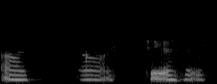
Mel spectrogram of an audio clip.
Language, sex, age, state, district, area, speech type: Assamese, female, 30-45, Assam, Morigaon, rural, conversation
